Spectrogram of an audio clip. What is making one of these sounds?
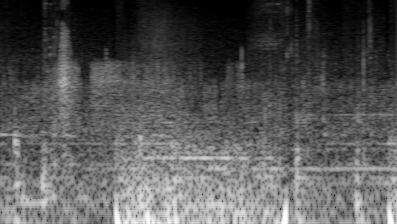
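Footsteps tread across a hard floor.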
